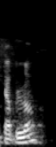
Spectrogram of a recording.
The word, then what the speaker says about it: tableau: Y si escribo sí, tabló, es singular. Pero ambos se pronuncian tabló.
